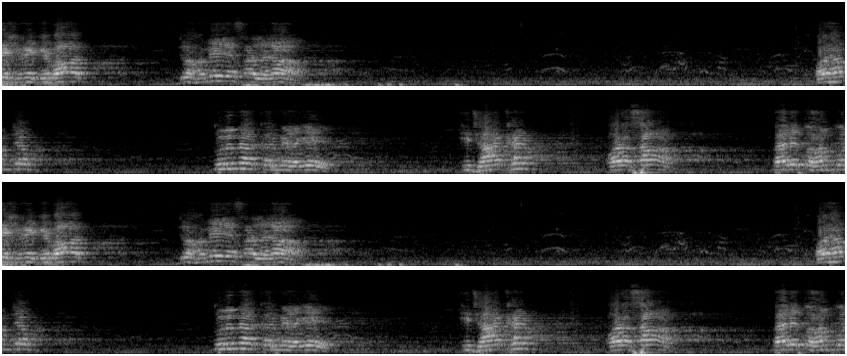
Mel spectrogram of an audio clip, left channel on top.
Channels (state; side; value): identical; both; correlation 1.00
